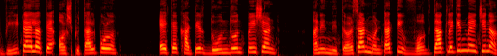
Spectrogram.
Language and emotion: Goan Konkani, disgusted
